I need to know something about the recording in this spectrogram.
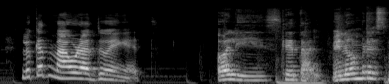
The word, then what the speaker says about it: Holis: Recuerda que la H es muda. Se dice Oli. Olis.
